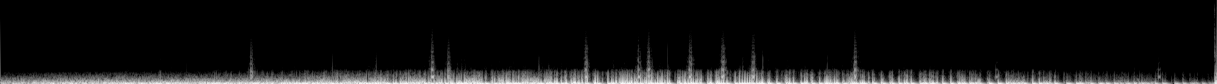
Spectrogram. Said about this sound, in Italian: Dopo un altro interminabile minuto la forza della scossa aumentò ulteriormente, con un rombo terrificante.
